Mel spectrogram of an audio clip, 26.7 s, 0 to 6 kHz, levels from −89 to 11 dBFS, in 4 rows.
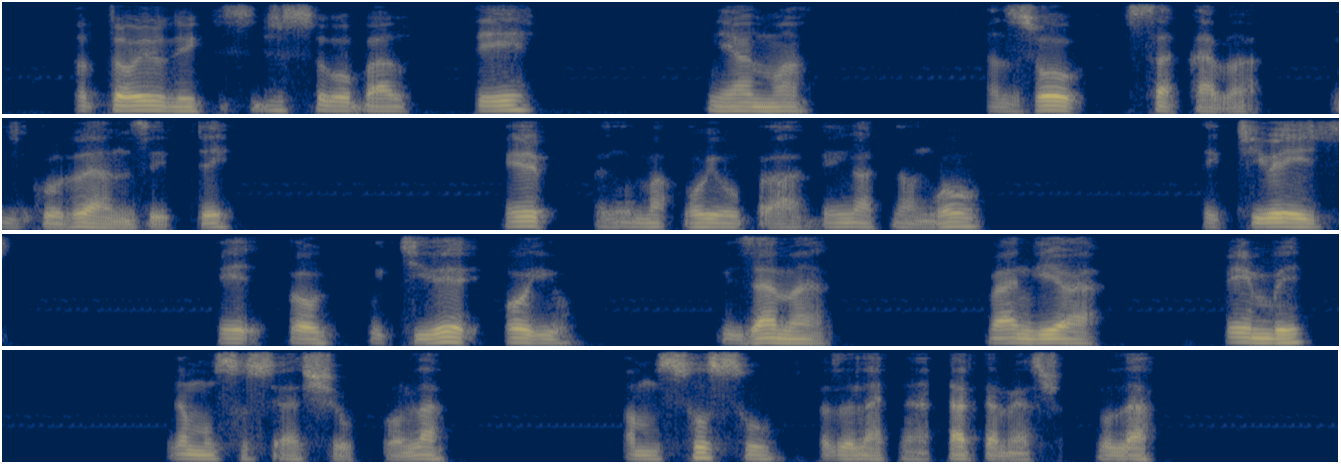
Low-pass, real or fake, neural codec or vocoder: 5.4 kHz; fake; codec, 16 kHz in and 24 kHz out, 0.6 kbps, FocalCodec, streaming, 2048 codes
